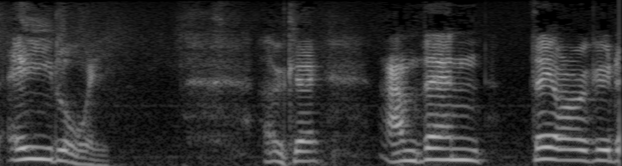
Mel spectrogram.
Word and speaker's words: Aloy: out aloy and and most Americans say alloy but that's got two L's in it this has got one so it's aloy okay and then they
